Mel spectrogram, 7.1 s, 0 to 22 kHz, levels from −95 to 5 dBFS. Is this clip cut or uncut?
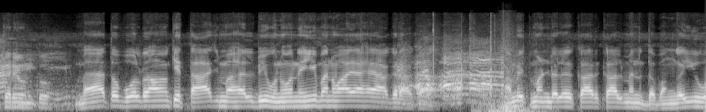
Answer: cut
